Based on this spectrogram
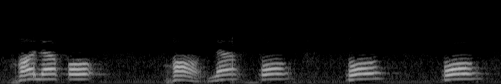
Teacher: عم يبتعد فقط مخرج القاف، طرفا مخرج القاف، أما الفكان فلا يبتعدان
